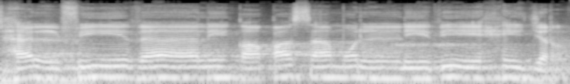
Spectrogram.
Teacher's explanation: Berikutnya pada ayat yang kelima ini ra-nya dibaca tipis.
